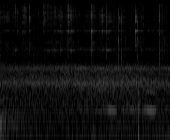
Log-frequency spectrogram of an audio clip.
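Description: A teapot lid clinks softly several times at irregular moments, with light, bright taps over a quiet, steady background hum and no voices.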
